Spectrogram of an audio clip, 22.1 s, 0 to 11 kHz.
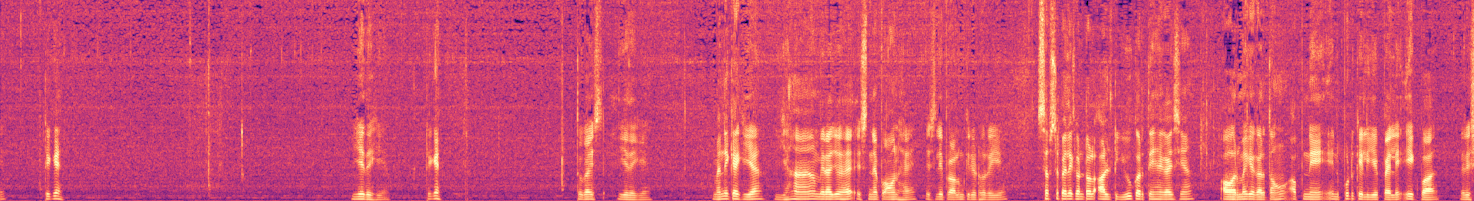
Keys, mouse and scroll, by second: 1.3 click, 1.9-3.8 middle drag, 3.8-5.6 drag, 5.8-7.0 drag, 7.0 ctrl+z, 7.5 ctrl+z, 8.7 click, 13.2-18.0 drag, 18.0 ctrl+alt+u, 18.3 ctrl+alt+w.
